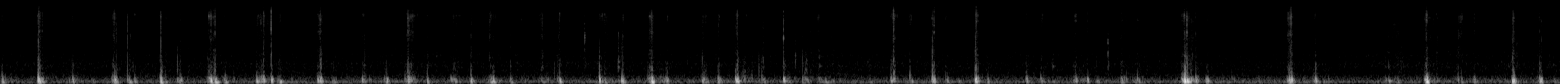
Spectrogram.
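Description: Short glittery fingernails tap rapidly on a glossy cardboard jigsaw puzzle lying flat, making a quick, irregular run of soft, dull, low taps. Each tap has a faint, bright click on top and dies away almost at once, with near silence between taps.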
